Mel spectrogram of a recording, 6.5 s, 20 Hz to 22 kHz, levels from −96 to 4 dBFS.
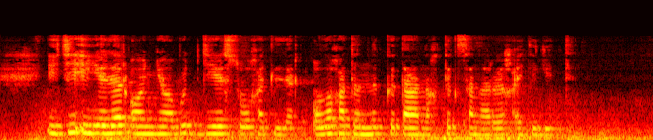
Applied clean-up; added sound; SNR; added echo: none; Thunder; 9 dB; reverberation time 0.5 s.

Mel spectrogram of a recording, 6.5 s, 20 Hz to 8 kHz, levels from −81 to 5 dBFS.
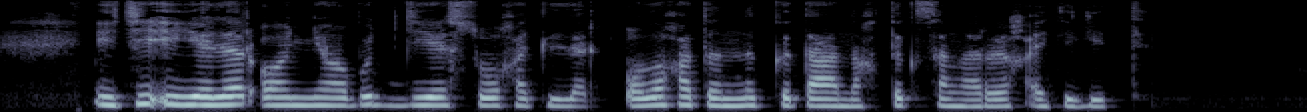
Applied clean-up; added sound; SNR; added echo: none; none; none; none.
